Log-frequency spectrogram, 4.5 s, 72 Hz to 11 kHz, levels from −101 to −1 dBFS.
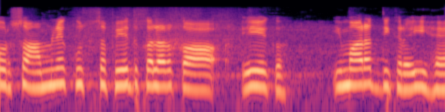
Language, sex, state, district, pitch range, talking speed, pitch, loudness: Hindi, male, Uttar Pradesh, Shamli, 215-245 Hz, 150 wpm, 230 Hz, -16 LUFS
